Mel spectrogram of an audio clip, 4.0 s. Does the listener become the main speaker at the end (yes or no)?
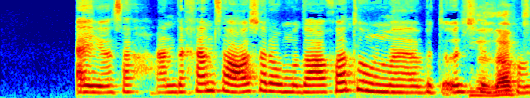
yes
